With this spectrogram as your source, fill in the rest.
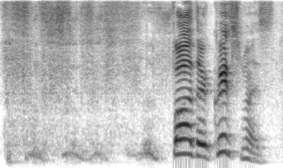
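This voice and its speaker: A man's voice: high-pitched, measured pace. A man reading a storybook aloud and voicing a timid old male fox who stammers with fear and speaks overly politely. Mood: frightened.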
